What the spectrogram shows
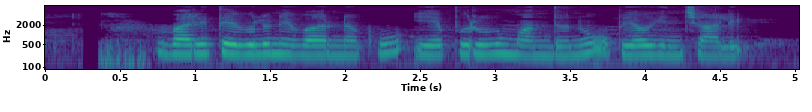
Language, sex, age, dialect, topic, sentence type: Telugu, female, 18-24, Utterandhra, agriculture, question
